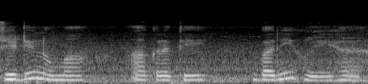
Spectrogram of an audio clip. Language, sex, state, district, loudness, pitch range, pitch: Hindi, female, Punjab, Fazilka, -17 LUFS, 200-230 Hz, 210 Hz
